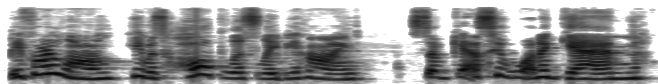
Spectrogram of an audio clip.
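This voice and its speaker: In a high voice, a teacher reads a picture book aloud to children, expressive and emphatic, at a measured pace. She breaks off now and then to chat directly with her young listeners. The audio quality is poor.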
